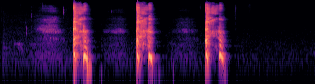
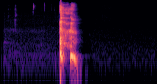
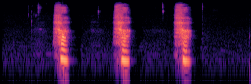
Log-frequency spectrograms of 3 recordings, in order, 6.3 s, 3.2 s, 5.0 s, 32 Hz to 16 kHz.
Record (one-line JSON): {"three_cough_length": "6.3 s", "three_cough_amplitude": 32767, "three_cough_signal_mean_std_ratio": 0.27, "cough_length": "3.2 s", "cough_amplitude": 32768, "cough_signal_mean_std_ratio": 0.21, "exhalation_length": "5.0 s", "exhalation_amplitude": 27536, "exhalation_signal_mean_std_ratio": 0.31, "survey_phase": "beta (2021-08-13 to 2022-03-07)", "age": "45-64", "gender": "Female", "wearing_mask": "No", "symptom_none": true, "smoker_status": "Ex-smoker", "respiratory_condition_asthma": true, "respiratory_condition_other": false, "recruitment_source": "REACT", "submission_delay": "1 day", "covid_test_result": "Negative", "covid_test_method": "RT-qPCR", "influenza_a_test_result": "Unknown/Void", "influenza_b_test_result": "Unknown/Void"}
